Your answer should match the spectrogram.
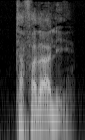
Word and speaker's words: tafadhali: Tafadhali.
